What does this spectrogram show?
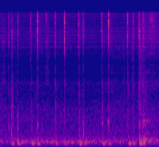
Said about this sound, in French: J'écris peut-être ce que je veux.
